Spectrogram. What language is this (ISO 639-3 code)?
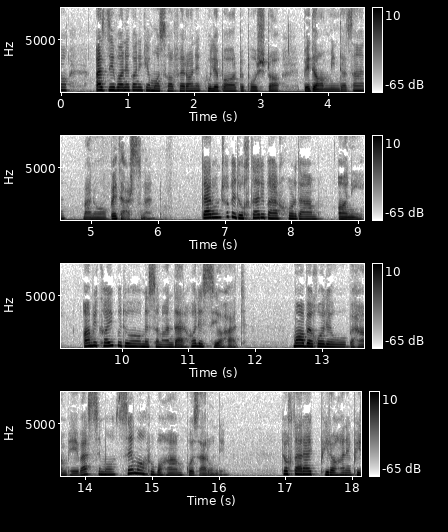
fas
